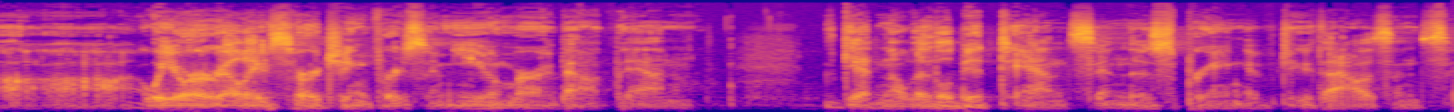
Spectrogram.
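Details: Adult woman whose larynx was surgically removed for cancer, speaking without a larynx; alaryngeal speech after laryngectomy.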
